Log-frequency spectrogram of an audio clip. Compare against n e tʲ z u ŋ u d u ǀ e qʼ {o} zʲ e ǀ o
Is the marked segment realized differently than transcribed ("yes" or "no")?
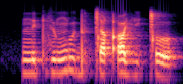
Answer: no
